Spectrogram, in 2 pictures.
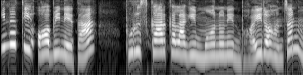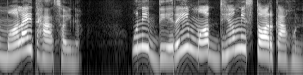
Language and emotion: Nepali, disgusted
